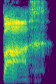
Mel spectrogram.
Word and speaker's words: Bach: an example is because a lot of Americans tend to make it stronger, the H sound, because that's how they think it's pronounced in German.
